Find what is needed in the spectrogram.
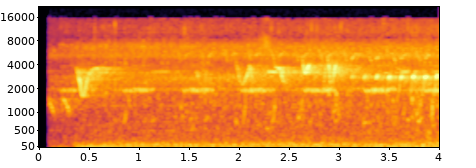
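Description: Wild birds calling in woodland: several swooping whistled notes and, from about three seconds in, a fast pulsed trill, over a low background rumble.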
